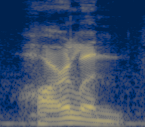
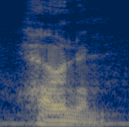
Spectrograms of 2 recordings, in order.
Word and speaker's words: Haarlem: tier viii dutch cruiser h and l ms harlan harlem harlem yeah that's right i think i think i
